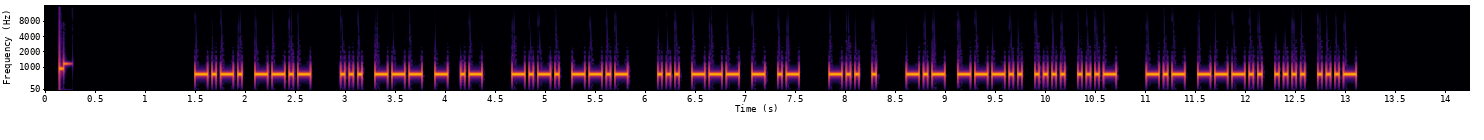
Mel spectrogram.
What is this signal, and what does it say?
Morse code, heard as a keyed tone, about 28 wpm, 700 Hz. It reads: CQ SOTA CQ SOTA DE K8HV K8HV
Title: SOTA QSO Practice 28wpm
